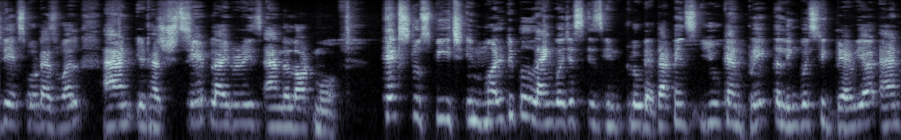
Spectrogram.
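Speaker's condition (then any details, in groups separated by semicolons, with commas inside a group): No condition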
